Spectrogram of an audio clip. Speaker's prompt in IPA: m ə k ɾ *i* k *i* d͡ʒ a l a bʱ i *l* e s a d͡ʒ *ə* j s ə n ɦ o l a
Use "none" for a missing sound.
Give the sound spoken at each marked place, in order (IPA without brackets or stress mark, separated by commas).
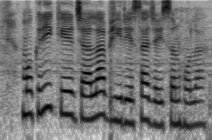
i, e, ɾ, ə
